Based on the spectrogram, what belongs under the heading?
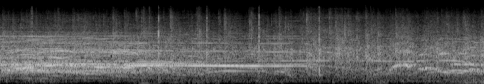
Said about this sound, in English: All right, let's take a break. We'll get a round of applause.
